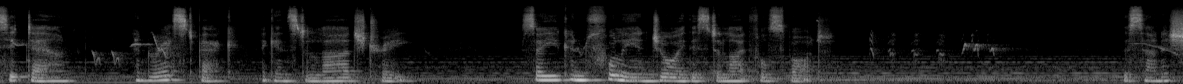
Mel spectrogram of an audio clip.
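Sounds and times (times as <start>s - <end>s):
birds chirping and singing on a sunny day: 0.0s - 2.2s, 8.6s - 10.3s
speech: 0.0s - 4.2s, 5.2s - 8.4s, 11.2s - 11.8s.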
